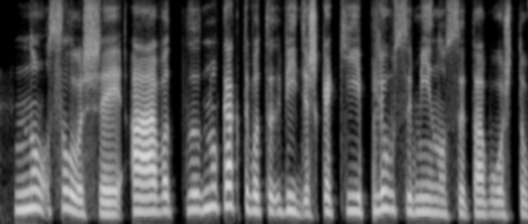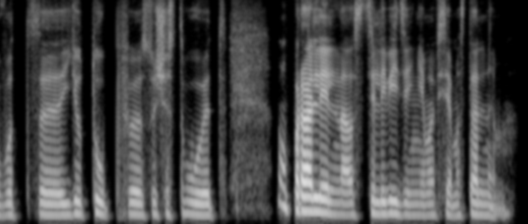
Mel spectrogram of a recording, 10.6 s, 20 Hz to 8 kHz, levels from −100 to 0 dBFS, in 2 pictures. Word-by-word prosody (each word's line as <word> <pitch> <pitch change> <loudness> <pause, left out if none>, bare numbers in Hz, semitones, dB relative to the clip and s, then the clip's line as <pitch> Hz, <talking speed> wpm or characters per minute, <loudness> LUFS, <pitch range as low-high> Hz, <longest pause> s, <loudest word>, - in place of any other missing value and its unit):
Ну, 220 +1 +1
слушай, 165 -7 +1
а 190 0 +8
вот, 200 0 -2
э, 215 0 -1
ну, 250 +2 -1
как 270 +1 +4
ты 230 - -1
вот, 200 -1 -2
э, 195 - 0
видишь, 185 -4 -2
какие 195 +1 -2
плюсы-минусы 185 -6 -2
того, 160 -1 -2
что 145 +3 -7
вот, 145 -1 -9 0.2
э, 145 -2 -2
"Ютуб", 155 +1 -5 0.2
э, 155 -1 -3
существует, 150 0 -6 0.5
ну, 265 -5 -3
параллельно 180 -7 +6
с 140 - -6
телевидением 155 -4 -4
и 145 - -9
всем 140 -1 -8
остальным? 145 +2 -7
165 Hz, 155 wpm, -22 LUFS, 150-195 Hz, 0.5 s, а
